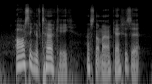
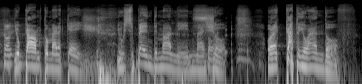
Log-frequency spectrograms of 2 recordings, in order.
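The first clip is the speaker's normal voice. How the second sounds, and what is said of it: Put-on Turkish accent. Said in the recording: “I was doing a Turkish accent.”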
